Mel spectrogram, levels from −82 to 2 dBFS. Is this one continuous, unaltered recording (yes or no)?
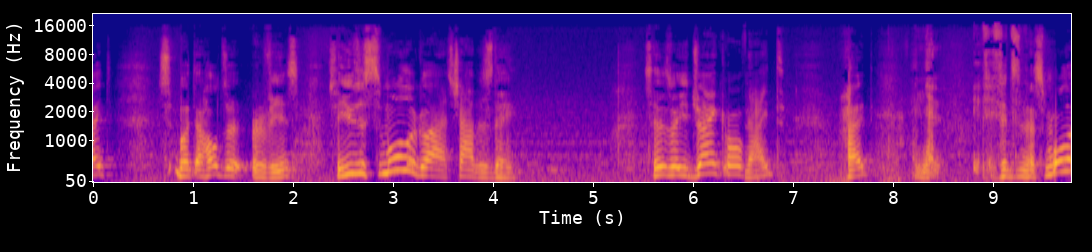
no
